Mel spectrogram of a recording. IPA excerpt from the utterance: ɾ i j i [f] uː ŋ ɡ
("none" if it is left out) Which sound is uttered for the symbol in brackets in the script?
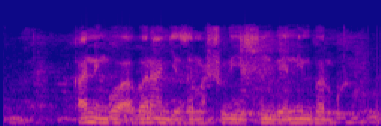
s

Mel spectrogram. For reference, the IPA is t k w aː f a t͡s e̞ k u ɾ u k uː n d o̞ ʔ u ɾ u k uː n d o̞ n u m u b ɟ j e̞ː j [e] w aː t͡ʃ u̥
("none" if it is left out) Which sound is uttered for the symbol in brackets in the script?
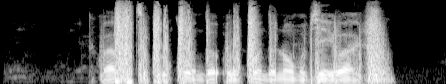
i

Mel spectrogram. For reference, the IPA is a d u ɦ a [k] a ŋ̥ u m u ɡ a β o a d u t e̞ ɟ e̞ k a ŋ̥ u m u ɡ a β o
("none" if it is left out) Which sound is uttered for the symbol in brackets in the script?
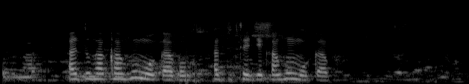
k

